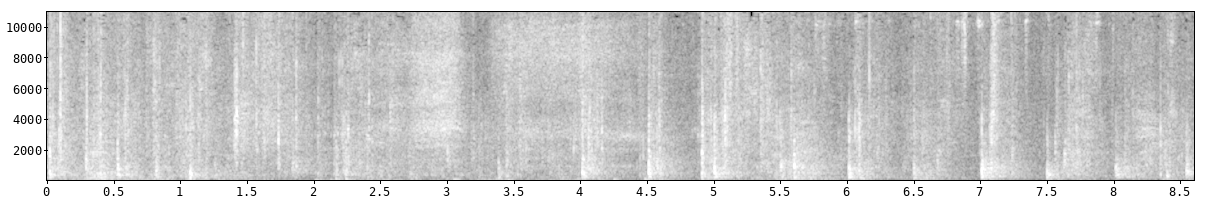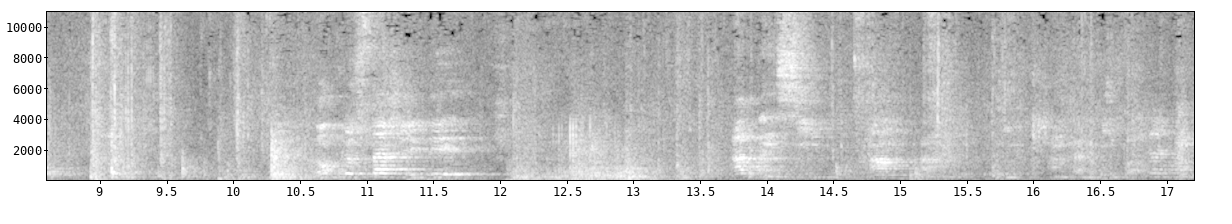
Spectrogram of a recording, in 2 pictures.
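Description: Voices in a hall with irregular knocks and thumps, one or two a second. A voice stands out more clearly about ten seconds in and again near the end.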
